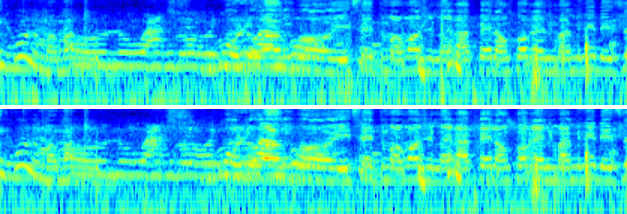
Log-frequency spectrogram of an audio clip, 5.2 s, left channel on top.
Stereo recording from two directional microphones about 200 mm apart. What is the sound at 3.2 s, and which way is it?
Speech, centre (ahead or behind).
